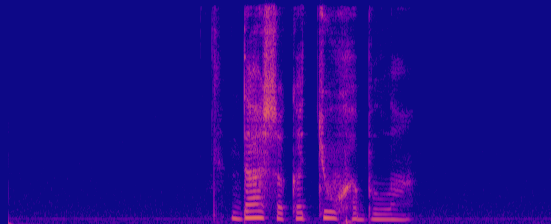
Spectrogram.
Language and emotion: Russian, neutral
